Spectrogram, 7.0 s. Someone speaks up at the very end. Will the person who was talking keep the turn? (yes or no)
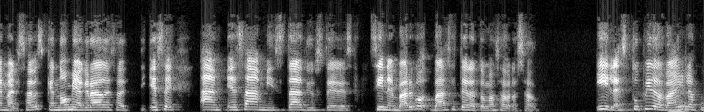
yes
